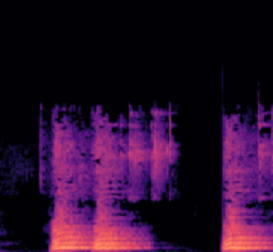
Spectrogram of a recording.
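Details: German Shepherd named Sasha and a Pitbull named Kino barking indoors at a dog seen outside, territorial guarding; three loud, full barks, the first two run together, then a pause before the third.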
